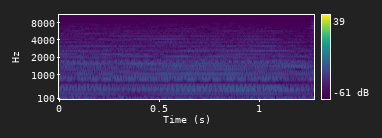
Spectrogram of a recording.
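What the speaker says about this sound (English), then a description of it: "ooh, that was the train." A train rolls along nearby tracks with a steady, dense rumble and a sustained tonal horn-like whine, faint and continuous throughout with no talking.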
